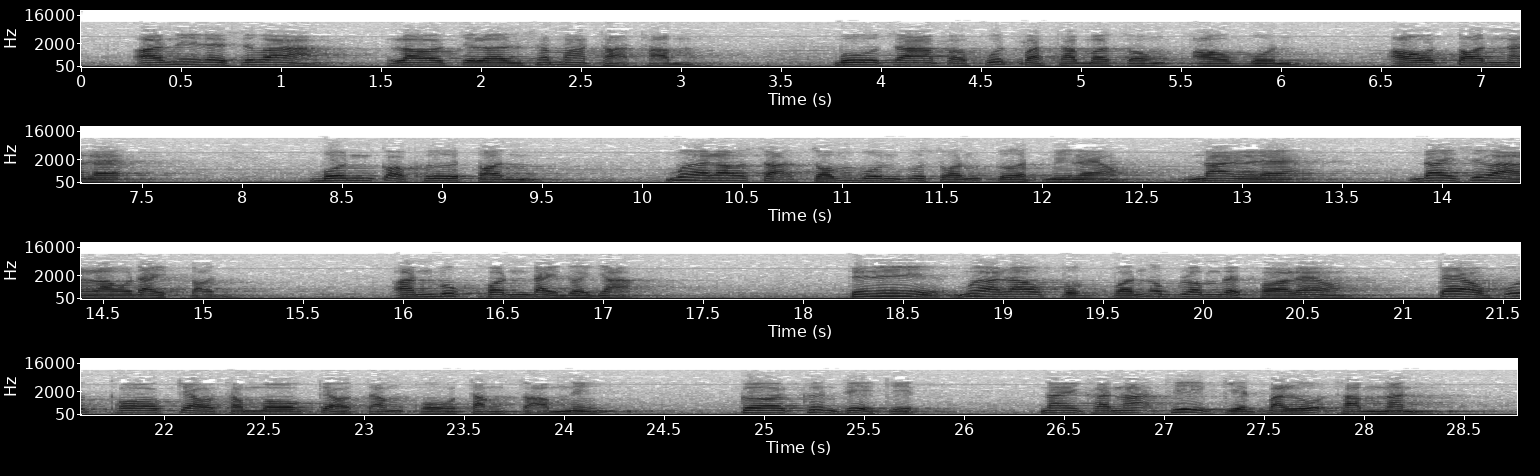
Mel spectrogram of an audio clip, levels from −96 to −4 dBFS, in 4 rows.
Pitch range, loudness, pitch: 130-165 Hz, -15 LUFS, 145 Hz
